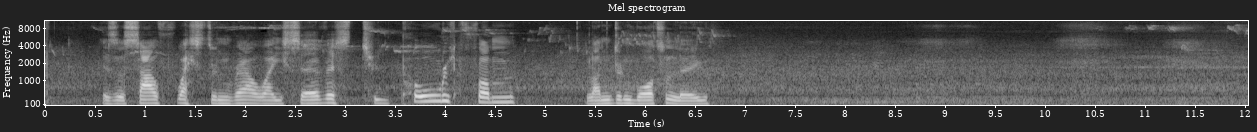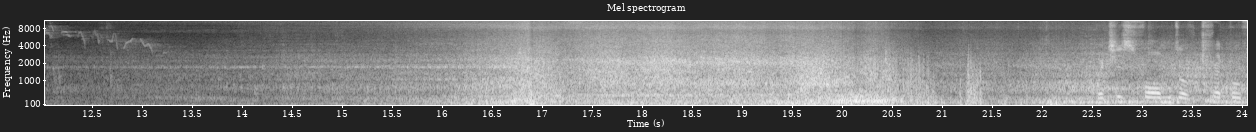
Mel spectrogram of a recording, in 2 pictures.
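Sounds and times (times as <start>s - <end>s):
train wheels rushing on rail: 10.3s - 24.0s.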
